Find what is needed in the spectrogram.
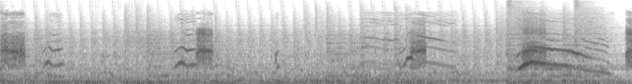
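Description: Large macaw giving harsh, loud squawks four times while flying, over background music.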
